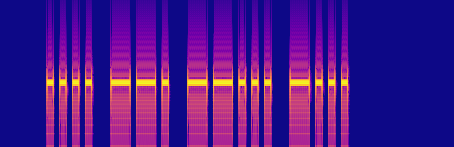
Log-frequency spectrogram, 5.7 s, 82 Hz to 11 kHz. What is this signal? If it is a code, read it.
Morse code, heard as a keyed tone, about 15 wpm, 700 Hz. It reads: HG7B
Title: DXCC-100 Call Signs - 4 Characters - Repeated 2x - 15wpm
